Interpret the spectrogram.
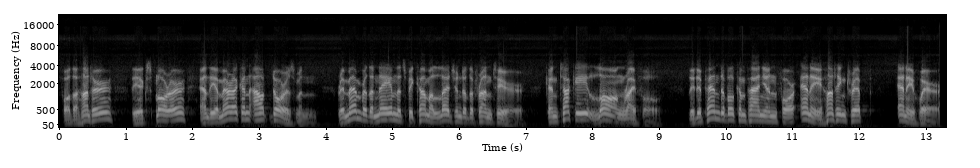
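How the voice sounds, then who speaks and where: A man's voice: a little high, very animated, moderate pace, no room sound. A man playing a hearty announcer in a vintage radio commercial, salesmanlike, through an old radio filter. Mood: hearty, selling. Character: cheery old-time radio rifle pitchman. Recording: tinny narrow-band old radio sound.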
